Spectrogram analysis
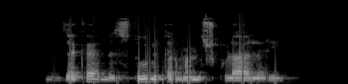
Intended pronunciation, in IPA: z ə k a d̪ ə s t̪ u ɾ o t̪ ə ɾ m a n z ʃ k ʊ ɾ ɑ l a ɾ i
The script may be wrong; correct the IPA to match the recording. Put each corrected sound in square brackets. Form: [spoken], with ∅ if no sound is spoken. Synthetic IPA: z ə k a d̪ ə s t̪ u ɾ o t̪ ə ɾ m a n z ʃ k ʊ [l] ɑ l a ɾ i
